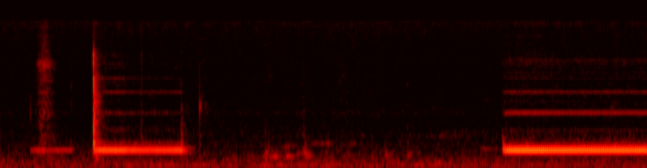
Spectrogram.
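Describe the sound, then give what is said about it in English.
An outgoing phone call ringing on the line: two steady electronic ring tones, the first about a second long and the second starting after a long pause, clear and fairly loud with no talking. “Boy, he better answer his phone.”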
